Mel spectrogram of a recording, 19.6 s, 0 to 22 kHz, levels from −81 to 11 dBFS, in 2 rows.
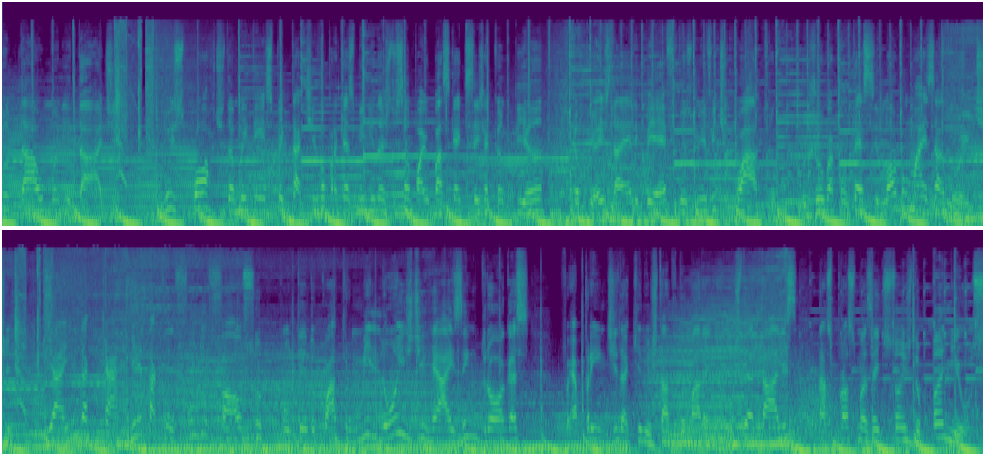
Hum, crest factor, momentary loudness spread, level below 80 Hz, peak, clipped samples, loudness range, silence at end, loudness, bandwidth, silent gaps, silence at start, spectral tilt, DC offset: none; 10 dB; 2 LU; -22 dBFS; -8 dBFS; under 0.1%; 1 LU; 0 s; -19 LUFS; 16.5 kHz; none; 0 s; -5 dB/octave; under 0.1%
